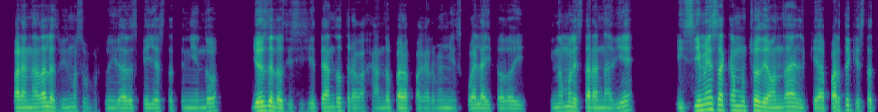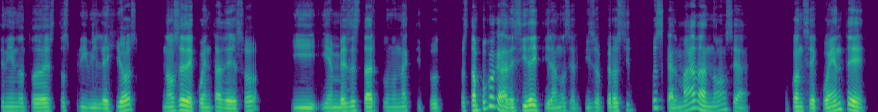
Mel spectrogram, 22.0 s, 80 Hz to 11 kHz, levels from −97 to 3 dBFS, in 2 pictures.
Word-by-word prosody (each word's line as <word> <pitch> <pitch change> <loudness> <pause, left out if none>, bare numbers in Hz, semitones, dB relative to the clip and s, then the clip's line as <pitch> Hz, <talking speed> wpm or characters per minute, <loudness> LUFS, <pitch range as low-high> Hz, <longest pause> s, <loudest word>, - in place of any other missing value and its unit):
para 110 0 +4
nada 115 +3 +3
las 120 -3 +2
mismas 115 +2 -8
oportunidades 105 -1 -4
que - - -10
ella 105 0 -1
está 105 0 -11
teniendo. 105 +4 -4 0.4
Yo 120 - +7
desde 130 +1 +8
los 110 -3 +3
17 110 +1 -7
ando 115 +1 0
trabajando 105 -1 -7
para 105 -1 +2
pagarme 105 +1 -9
mi 105 -1 -4
escuela 105 0 -1
y 100 - -4
todo 100 0 -3
y 100 0 -9 0.3
y 110 - -9
no 115 - -2
molestar 115 -2 +1
a 110 - +2
nadie". 110 +6 -2 0.5
Y 110 0 -4
sí 135 +6 +4
me 165 +3 +7
saca 150 -3 +4
mucho 135 0 +4
de 120 - +7
onda 115 +2 +2
el 110 -3 -2
que, 105 - -1
aparte 115 +7 +2
que 140 - -13
está 110 -1 -5
teniendo 120 +1 -6
todos 115 0 +1
estos 120 +1 -12
privilegios, 115 +4 -1 0.3
no 120 +2 -2
se 150 - +6
dé 130 -4 +7
cuenta 115 0 -2
de 105 -1 +4
eso, 125 +7 -4 0.4
y 110 -1 -1
y 115 - -5
en 110 0 -2
vez 115 +1 +2
de 130 - 0
estar 120 -2 +1
con 120 -1 -10
una 120 +2 -5
actitud, 110 -2 -10 0.2
pues, 125 0 -12
tampoco 145 - +2
agradecida 130 - +4
y - - +3
tirándose 110 -2 -6
al 100 - -13
piso, 110 +2 -9
pero 115 +1 -1
sí, 140 +5 -14 0.2
pues 215 0 -7
calmada, 135 - 0
¿no? 125 +5 -7
O - - -7
sea, 115 -9 -7 0.5
consecuente. 120 +3 +2
115 Hz, 200 wpm, -25 LUFS, 105-125 Hz, 0.5 s, desde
